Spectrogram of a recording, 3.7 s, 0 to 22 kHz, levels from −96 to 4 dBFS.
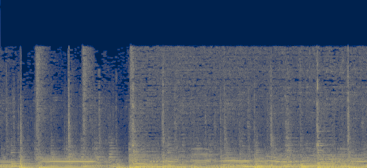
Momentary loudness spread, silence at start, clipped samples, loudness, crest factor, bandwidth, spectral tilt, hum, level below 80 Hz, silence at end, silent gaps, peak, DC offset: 5 LU; 0 s; under 0.1%; -17 LUFS; 14 dB; 16.5 kHz; -7 dB/octave; none; -26 dBFS; 0 s; none; -2 dBFS; under 0.1%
